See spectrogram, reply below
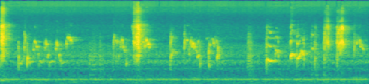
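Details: Pet budgerigars chattering in a long recording meant to stir up other budgies: quick rising chirps, squeaks and harsh clicks in rapid bursts, over a constant low hum.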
